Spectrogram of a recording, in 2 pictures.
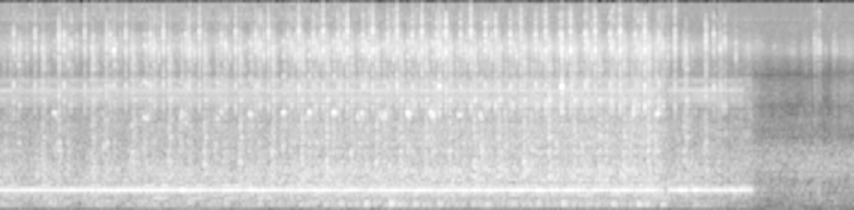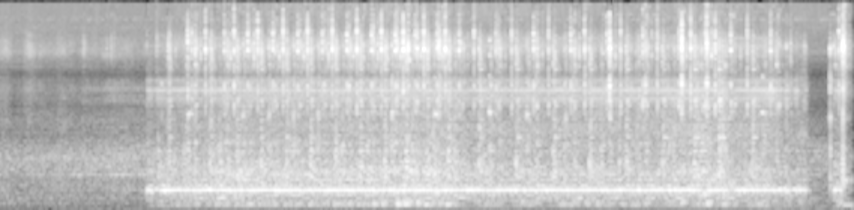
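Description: Close, loud sewing machine stitching across the end of a bag, a steady whirring hum that pauses for a few seconds midway and then resumes before stopping.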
